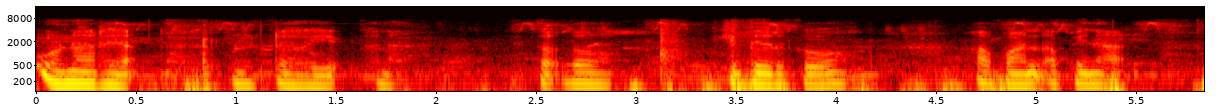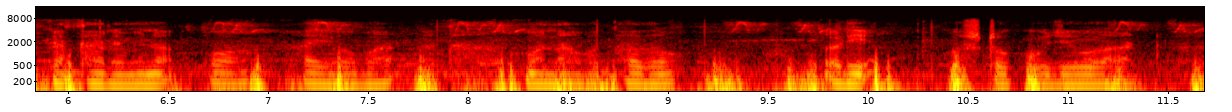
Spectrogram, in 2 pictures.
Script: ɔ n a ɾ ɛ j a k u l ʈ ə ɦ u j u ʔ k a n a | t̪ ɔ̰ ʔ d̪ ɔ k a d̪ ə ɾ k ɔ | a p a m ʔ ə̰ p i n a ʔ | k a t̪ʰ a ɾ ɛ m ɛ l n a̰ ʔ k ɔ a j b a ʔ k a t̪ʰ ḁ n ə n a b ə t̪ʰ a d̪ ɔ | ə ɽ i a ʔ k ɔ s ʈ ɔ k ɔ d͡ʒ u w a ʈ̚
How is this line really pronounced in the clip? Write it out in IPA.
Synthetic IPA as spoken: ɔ n a ɾ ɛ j a ʔ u l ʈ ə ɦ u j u ʔ k a n a | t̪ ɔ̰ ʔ d̪ ɔ k i d̪ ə ɾ k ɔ | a p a n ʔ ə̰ p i n a ʔ | k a t̪ʰ a ɾ ɛ m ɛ n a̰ ʔ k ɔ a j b a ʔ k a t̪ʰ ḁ m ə n a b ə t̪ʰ a d̪ ɔ | ə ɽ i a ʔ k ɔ s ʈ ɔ k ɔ d͡ʒ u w a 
